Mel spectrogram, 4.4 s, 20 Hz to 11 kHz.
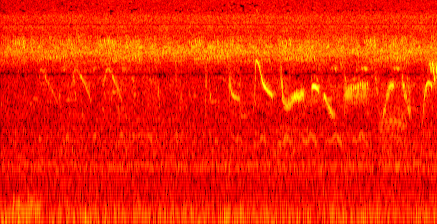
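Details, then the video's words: Yellow-eyed babbler at T K Falls, dated 030720, giving faint, quick whistled notes that slur up and down in loose runs, over a steady low rumble of wind or handling noise. "Yellow-eyed Babbler calling"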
